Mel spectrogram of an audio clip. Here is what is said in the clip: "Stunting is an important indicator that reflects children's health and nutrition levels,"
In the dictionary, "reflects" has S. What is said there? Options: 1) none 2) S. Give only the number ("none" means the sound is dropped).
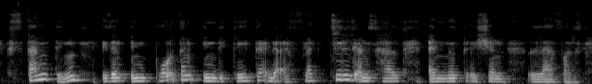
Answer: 1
